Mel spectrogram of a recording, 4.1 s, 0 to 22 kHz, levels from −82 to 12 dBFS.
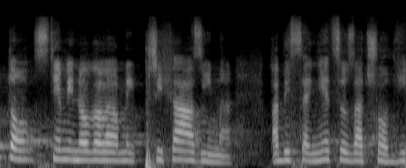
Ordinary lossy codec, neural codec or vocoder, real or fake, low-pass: AAC, 64 kbps; codec, 44.1 kHz, 2.6 kbps, DAC; fake; 14.4 kHz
